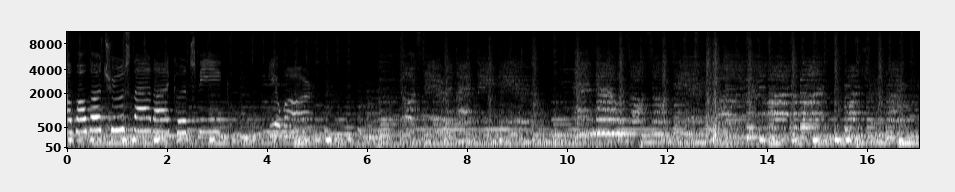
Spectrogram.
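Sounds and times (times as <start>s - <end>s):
accompaniment with steady beat: 3.0s - 17.0s
choir singing: 6.2s - 17.0s.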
